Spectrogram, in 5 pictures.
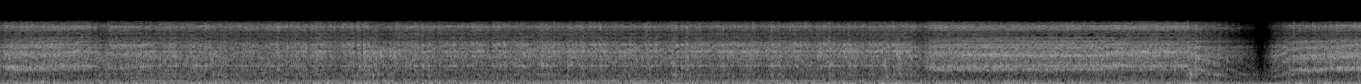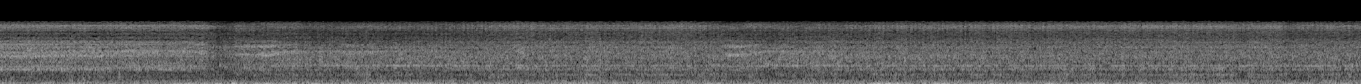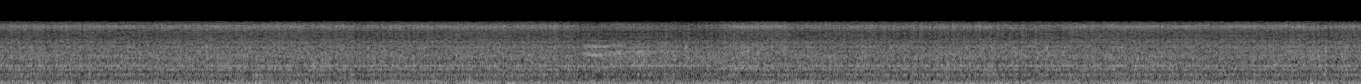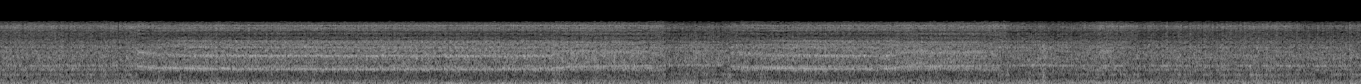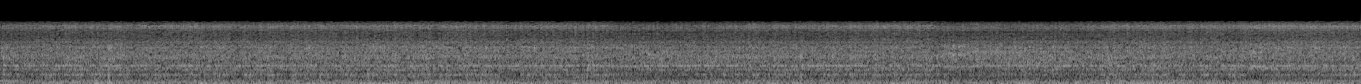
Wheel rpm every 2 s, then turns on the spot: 220, 230, 230, 230, 230, 210, 110, 220, 230, 230, 230, 230, 230, 230, 240, 230, 230, 230, 230, 230, 230, 220, 210, 220, 220, 230, 230, 230, 230, 230, 230, 230, 230, 230.
none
